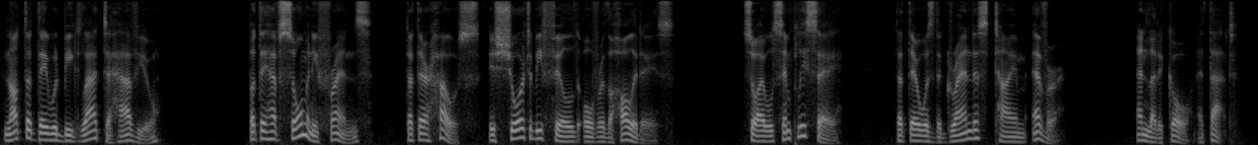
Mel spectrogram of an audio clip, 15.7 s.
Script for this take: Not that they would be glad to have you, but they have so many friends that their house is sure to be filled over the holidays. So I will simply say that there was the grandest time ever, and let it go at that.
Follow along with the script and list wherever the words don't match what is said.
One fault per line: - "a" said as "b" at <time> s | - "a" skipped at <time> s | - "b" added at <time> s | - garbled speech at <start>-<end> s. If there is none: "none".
none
